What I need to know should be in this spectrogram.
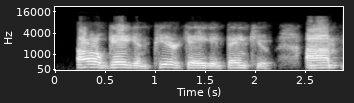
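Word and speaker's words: Geoghegan: Is it Gregorian? Is that how you say his last name? It's like Reagan but Gagan. Oh, Gagan.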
